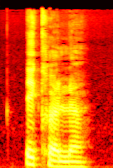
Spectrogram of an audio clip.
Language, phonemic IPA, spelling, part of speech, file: French, /e.kɔl/, écoles, noun, LL-Q150 (fra)-écoles.wav
- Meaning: plural of école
